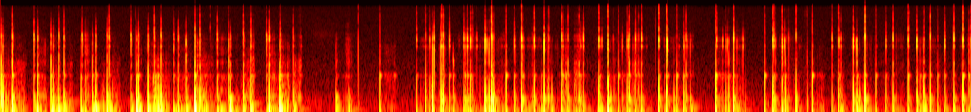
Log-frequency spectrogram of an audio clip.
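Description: Long acrylic nails tap and scratch directly on the hollow metal mesh grille of a silver Samson USB microphone. The result is a dense run of quick, dry taps with deep, boomy low thuds and faint bright clicks on top, easing off briefly around three to four seconds before the tapping picks up again.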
